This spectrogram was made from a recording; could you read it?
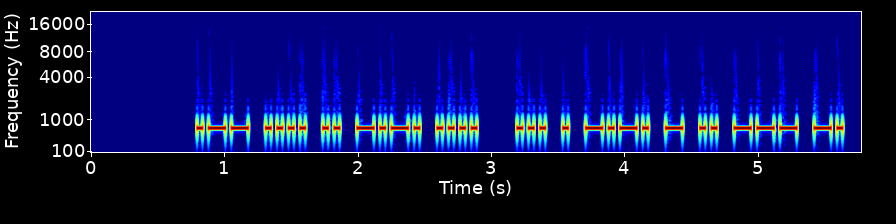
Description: Morse code, heard as a keyed tone, about 28 wpm, 700 Hz. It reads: WHICH SECTION
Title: Sentences from Top 1000 Words - Review Part 5 - 28wpm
